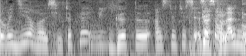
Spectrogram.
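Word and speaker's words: Goethe-Institut: Goethe Institut, ça Goethe c'est en allemand. Institut. Hein. Tu le prononces avec l'accent allemand, là.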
